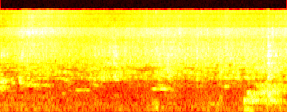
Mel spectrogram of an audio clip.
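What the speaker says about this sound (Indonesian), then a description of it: "ini aku bumbu-bumbu tadi yang udah diiris-iris itu ditumis dulu sampai wangi" Sliced spices sautéing in a hot pan, a steady close sizzle that holds evenly throughout, with a brief faint stir of the pan near the end and no talking.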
